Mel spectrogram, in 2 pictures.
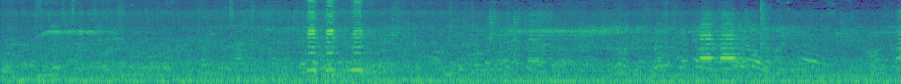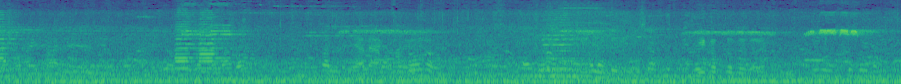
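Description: A busy crowd chatters outdoors all around.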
